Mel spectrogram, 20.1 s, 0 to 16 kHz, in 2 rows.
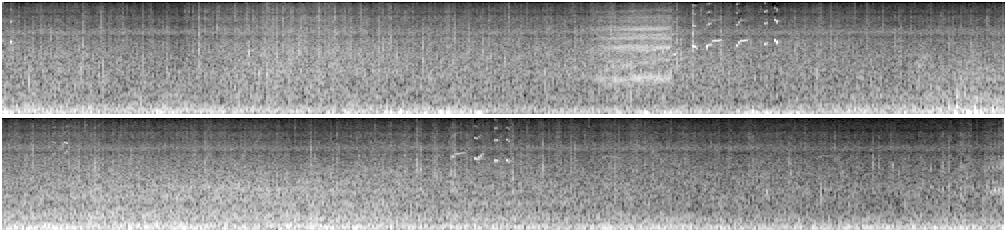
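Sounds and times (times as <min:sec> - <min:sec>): rushing water: 0:00.0 - 0:20.0
wind: 0:00.0 - 0:20.0
high bird calls: 0:05.8 - 0:07.8.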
